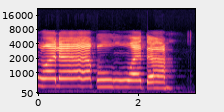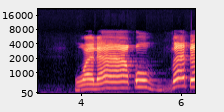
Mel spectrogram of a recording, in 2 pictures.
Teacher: قوة واو پہ شد ہے، سختی سے جمعوں کے ساتھ پڑھنا ہے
